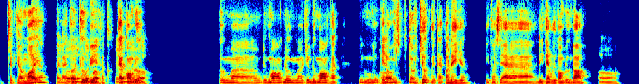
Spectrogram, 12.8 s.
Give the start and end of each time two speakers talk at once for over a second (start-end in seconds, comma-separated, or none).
1.2-2.9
